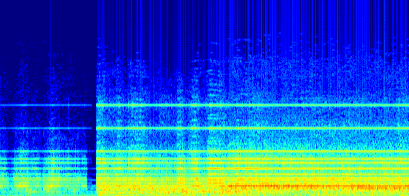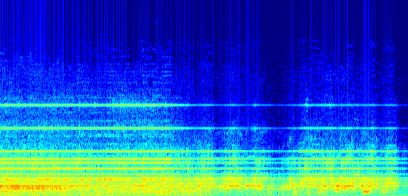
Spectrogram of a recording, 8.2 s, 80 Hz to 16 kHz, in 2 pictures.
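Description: Logo jingle audio run through the 4ormulator V1 effect: a dense chord of many steady tones. It jumps sharply louder about a second in and cuts off at the end.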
